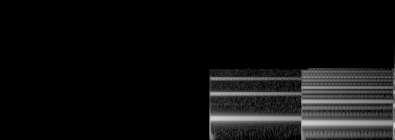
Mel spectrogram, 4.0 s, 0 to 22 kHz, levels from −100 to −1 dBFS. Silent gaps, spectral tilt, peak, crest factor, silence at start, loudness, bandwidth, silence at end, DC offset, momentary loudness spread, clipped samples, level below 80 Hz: none; -8.5 dB/octave; -16 dBFS; 16 dB; 2.1 s; -29 LUFS; 3.6 kHz; 0 s; under 0.1%; 11 LU; under 0.1%; -70 dBFS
